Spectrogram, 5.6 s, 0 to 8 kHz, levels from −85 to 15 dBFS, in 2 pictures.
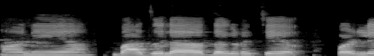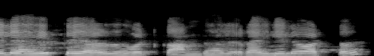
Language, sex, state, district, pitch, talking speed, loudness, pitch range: Marathi, female, Maharashtra, Aurangabad, 210 Hz, 130 wpm, -16 LUFS, 205-220 Hz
